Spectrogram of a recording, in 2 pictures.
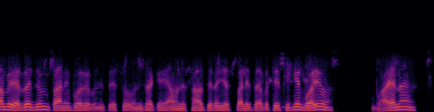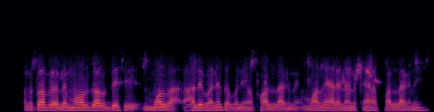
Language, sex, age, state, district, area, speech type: Nepali, female, 60+, West Bengal, Darjeeling, urban, conversation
